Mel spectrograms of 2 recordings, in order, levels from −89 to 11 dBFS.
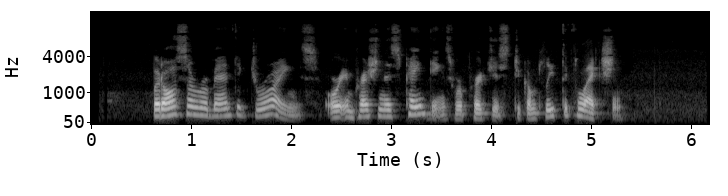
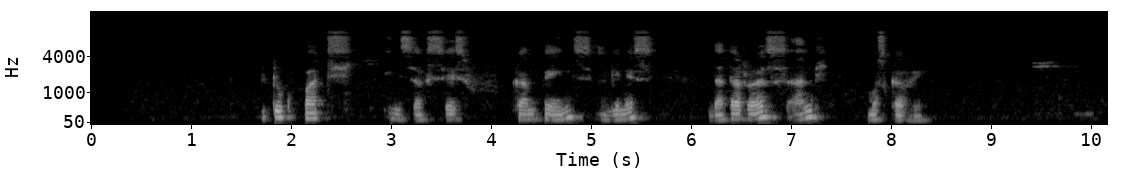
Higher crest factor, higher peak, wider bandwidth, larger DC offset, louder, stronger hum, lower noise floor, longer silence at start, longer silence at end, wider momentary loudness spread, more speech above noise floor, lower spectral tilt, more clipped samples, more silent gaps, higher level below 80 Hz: about the same, 20 dB vs 22 dB; first, -6 dBFS vs -16 dBFS; first, 10.5 kHz vs 9.4 kHz; neither; first, -25 LUFS vs -36 LUFS; neither; second, -65 dBFS vs -80 dBFS; second, 0.65 s vs 1.7 s; first, 0.9 s vs 0.6 s; second, 14 LU vs 19 LU; second, 40 dB vs 44 dB; about the same, -6 dB/octave vs -5.5 dB/octave; neither; neither; second, -82 dBFS vs -74 dBFS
